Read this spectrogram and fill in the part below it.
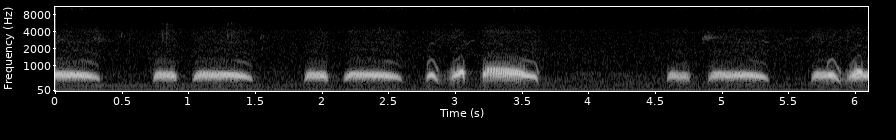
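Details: Spotted dove, wild-caught, from Tu Mo Rong, 14 January 2019, giving thổ calls mixed with gù: low short-long coo pairs, plus quick upslurred notes before a louder long coo, with a faint low hum behind.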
